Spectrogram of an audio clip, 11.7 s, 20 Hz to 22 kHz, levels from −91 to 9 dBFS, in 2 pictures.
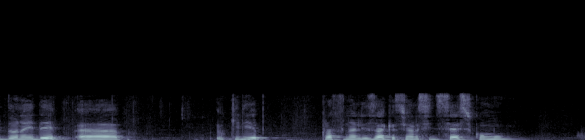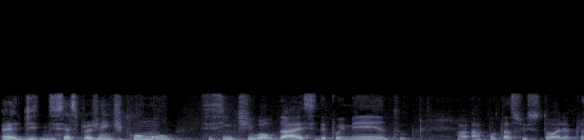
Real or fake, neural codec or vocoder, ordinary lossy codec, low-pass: real; none; none; 7.2 kHz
